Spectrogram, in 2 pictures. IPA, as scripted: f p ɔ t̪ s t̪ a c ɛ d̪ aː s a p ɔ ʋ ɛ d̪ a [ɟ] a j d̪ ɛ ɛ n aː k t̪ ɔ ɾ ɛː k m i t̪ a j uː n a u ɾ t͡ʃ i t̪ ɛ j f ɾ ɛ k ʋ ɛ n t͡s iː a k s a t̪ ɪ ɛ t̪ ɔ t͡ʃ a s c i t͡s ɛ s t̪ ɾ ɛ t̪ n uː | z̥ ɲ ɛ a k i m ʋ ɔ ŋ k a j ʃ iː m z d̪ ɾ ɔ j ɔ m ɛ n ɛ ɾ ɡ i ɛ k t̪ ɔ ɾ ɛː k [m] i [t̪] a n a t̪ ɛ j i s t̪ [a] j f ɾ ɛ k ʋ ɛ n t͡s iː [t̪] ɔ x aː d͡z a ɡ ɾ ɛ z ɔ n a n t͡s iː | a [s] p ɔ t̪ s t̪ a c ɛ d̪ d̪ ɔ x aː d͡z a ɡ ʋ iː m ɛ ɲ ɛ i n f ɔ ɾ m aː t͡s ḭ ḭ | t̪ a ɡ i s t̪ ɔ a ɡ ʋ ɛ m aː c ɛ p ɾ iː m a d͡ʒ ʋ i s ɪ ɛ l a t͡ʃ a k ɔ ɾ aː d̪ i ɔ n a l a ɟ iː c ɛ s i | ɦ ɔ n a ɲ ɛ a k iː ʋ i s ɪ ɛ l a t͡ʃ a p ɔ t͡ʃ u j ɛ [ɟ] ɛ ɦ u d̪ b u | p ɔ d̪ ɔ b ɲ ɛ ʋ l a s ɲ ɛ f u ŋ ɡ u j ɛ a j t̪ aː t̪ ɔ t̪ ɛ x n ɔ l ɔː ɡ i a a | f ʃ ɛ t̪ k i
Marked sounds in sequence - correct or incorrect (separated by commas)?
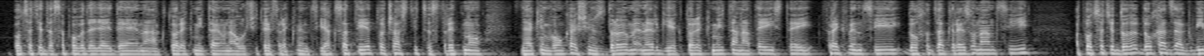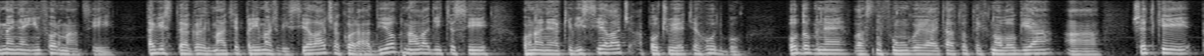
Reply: correct, correct, correct, incorrect, incorrect, incorrect, incorrect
